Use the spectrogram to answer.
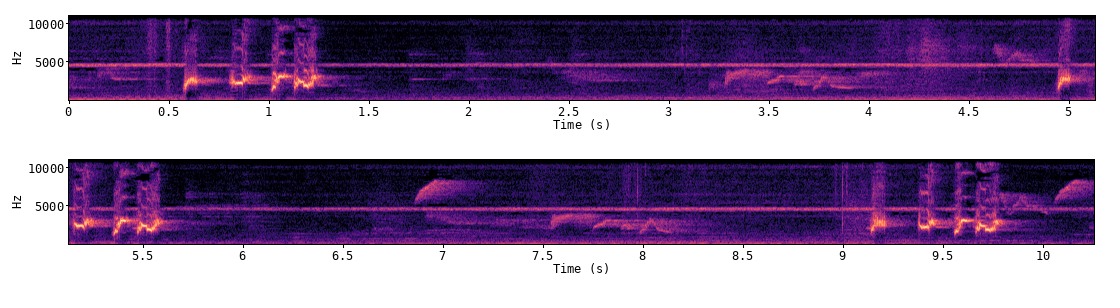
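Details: Red-whiskered bulbul morning song for training caged birds: short, loud, warbled phrases of several notes, repeated about every four seconds, with fainter slurred chirps from other birds between them and a steady high-pitched whine.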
